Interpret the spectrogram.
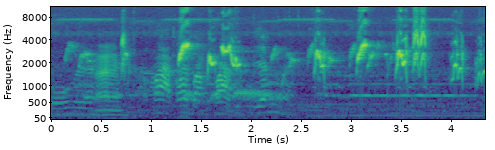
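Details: Red-whiskered bulbul kept as a cage bird, singing during a phrase-counting song contest: quick clear chirped notes in short bursts, a few per second, over human voices and a low steady hum.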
